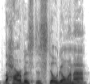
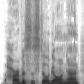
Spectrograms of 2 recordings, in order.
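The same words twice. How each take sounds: The two takes are said the same way.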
